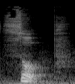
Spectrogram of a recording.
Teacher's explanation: 지금은 약간 쌍시옷 소리를 낼 거예요.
